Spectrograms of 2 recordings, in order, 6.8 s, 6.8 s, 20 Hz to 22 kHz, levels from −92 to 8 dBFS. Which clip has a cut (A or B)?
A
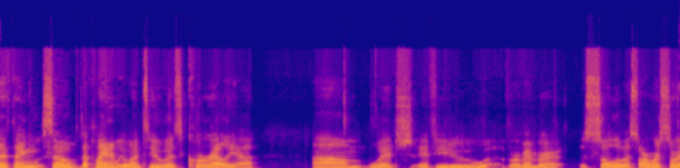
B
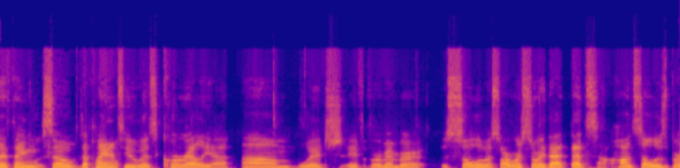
B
